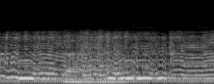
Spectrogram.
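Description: Carnatic classical concert music: a gliding, heavily ornamented melody line over a steady drone, with a dull tone lacking any treble.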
